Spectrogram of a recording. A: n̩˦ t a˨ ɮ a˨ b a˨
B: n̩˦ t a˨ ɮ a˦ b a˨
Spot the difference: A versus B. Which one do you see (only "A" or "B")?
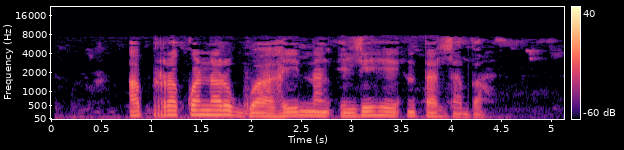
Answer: A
